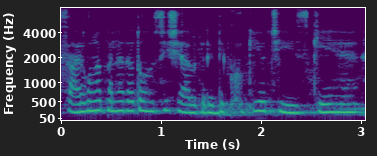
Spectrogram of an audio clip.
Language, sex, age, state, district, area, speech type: Dogri, female, 18-30, Jammu and Kashmir, Jammu, urban, spontaneous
